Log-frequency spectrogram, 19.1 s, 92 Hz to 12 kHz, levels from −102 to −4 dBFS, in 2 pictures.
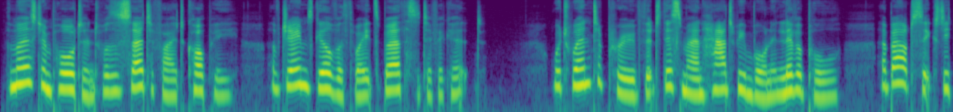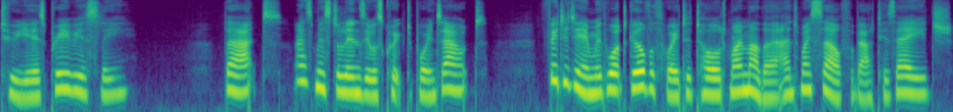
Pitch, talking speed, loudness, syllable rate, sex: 225 Hz, 165 wpm, -20 LUFS, 5.0 syllables/s, female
